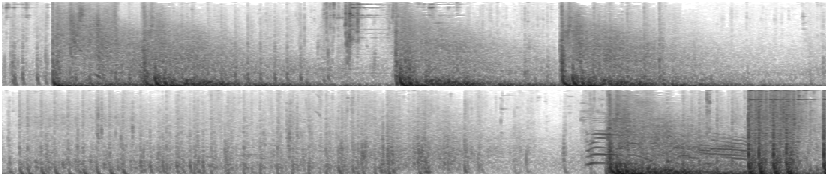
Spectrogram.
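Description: Loud gunshots boom and echo.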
